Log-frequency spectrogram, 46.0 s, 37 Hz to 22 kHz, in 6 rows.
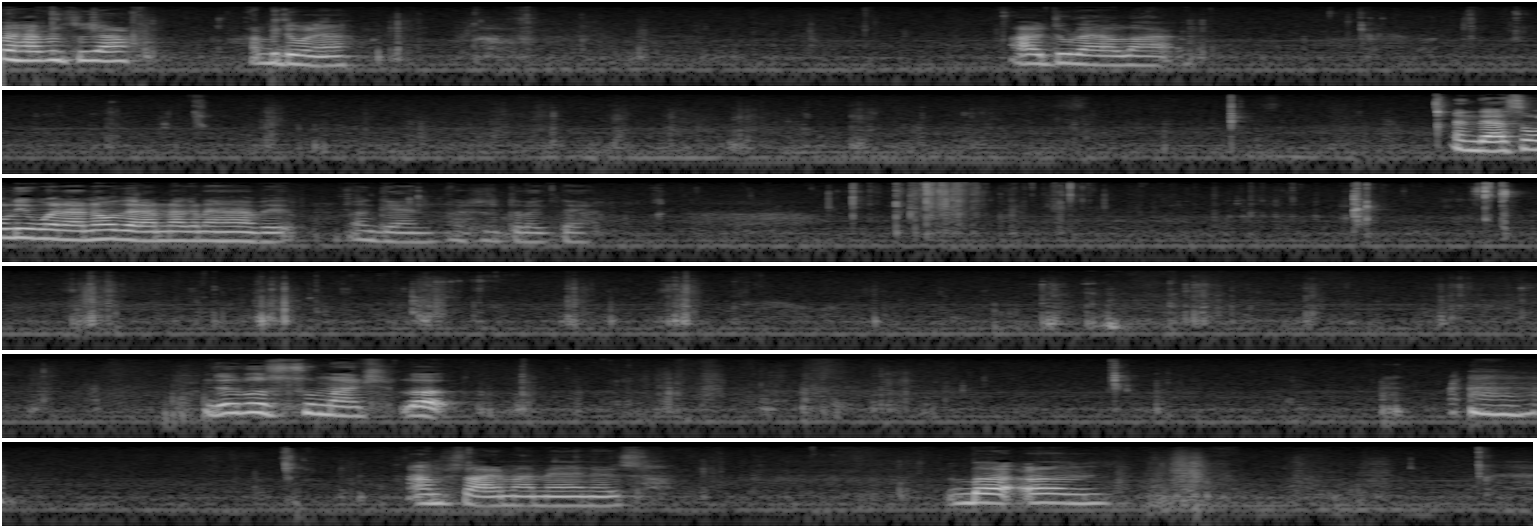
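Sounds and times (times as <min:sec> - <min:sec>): faint low hum: 0:00.0 - 0:46.0
chewing and crunching food: 0:01.8 - 0:03.4, 0:05.9 - 0:14.1, 0:19.4 - 0:31.8, 0:33.0 - 0:37.2, 0:41.6 - 0:43.1.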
